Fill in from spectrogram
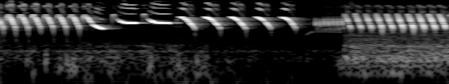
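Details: Canary song meant to get other canaries singing: a rapid rattling trill, a few downslurred whistles, a brief buzzy note, then a fast even roll of high pulses to the end.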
